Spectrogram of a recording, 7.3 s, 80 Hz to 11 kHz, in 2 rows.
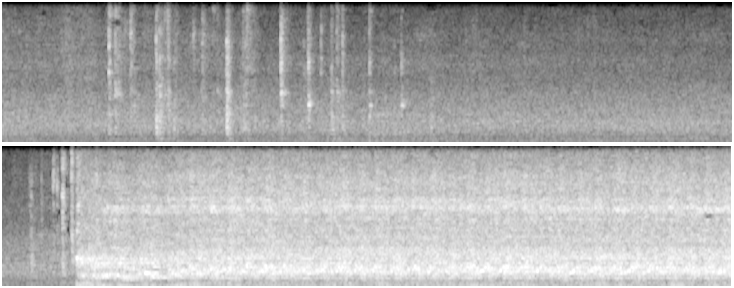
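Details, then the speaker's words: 2005 Ford F-250/F350 6.0L Powerstroke diesel, 287,000 miles, no-start: starter cranks steadily but engine never fires; scan shows IPR fully closed and insufficient injector control pressure. "which means it ain't getting enough pressure so it's trying to dump all of the pressure through the rail"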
